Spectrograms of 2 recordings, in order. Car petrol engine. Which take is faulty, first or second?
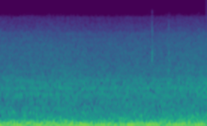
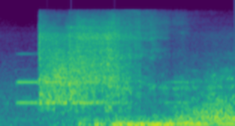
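second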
